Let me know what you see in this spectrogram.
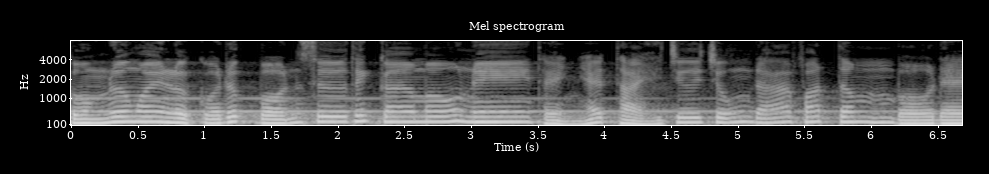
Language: Vietnamese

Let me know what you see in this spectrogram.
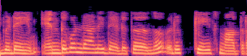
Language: Malayalam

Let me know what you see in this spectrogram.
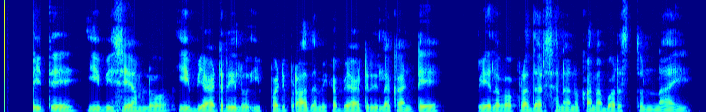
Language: Telugu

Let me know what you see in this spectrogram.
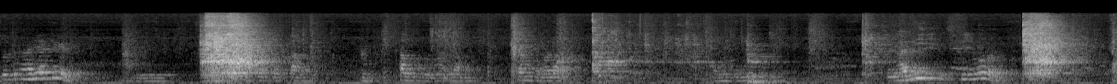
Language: Malay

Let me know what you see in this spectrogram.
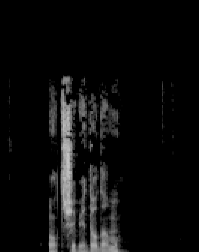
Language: Polish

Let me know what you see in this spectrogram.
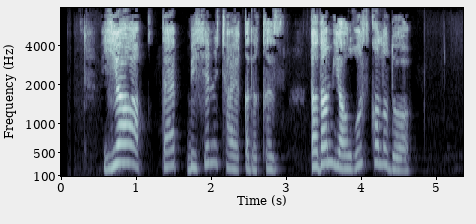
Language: Uyghur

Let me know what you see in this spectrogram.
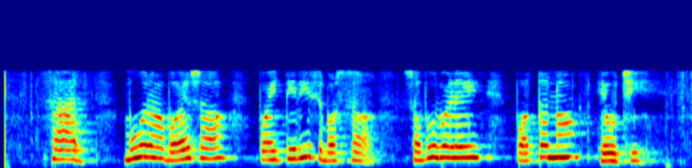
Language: Odia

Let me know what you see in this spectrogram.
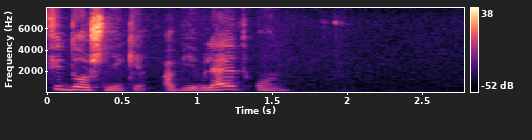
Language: Russian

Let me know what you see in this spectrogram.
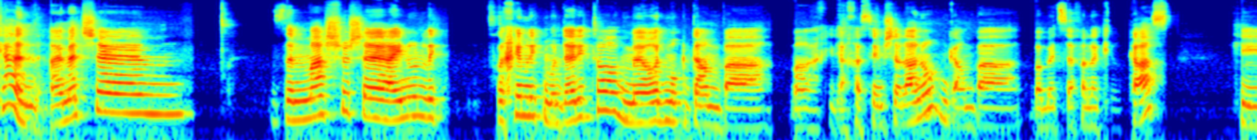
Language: Hebrew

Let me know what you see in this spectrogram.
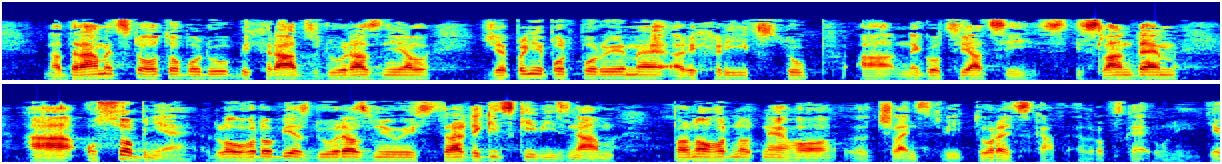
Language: Czech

